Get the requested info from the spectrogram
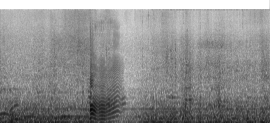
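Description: A short fart noise from The Pooter fart-noise toy about a second and a half in, wavering rapidly and falling in pitch. It plays over a steady low background hum.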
